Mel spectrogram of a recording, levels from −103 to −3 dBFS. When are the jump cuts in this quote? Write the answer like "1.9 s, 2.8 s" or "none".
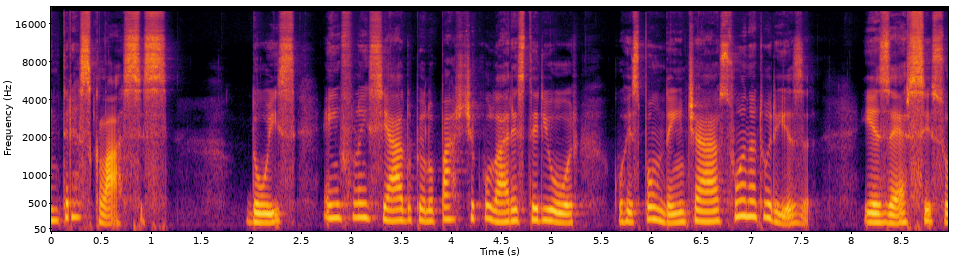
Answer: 1.8 s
